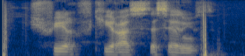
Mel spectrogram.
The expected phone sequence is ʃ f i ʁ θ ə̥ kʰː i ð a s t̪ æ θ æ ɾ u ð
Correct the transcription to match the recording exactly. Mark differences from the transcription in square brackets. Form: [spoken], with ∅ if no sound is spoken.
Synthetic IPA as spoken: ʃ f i ʁ [f] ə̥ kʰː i [ʁ] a s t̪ æ [s] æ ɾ u [θ]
